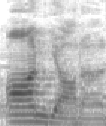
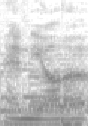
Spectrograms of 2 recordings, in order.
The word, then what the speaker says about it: Anyada: Oh, Anyada, not Enyada.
